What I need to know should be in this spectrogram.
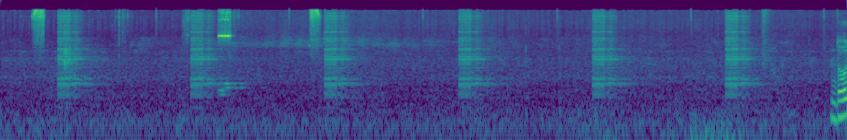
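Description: An alarm blares in repeated pulses.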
